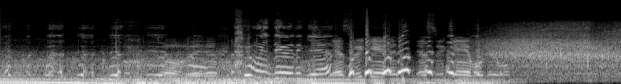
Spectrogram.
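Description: A car engine roars loudly from inside the car.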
